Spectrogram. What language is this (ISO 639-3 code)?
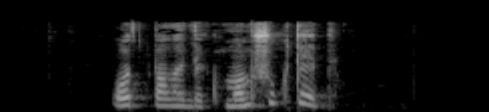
chm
